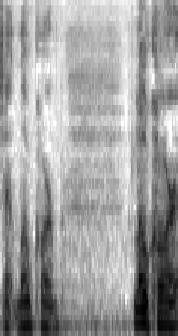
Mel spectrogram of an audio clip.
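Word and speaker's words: Lokar: it's that low carb low carb l-o-k-a-r i think that's the way to pronounce it flexible dipstick tubes that's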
